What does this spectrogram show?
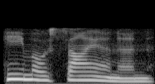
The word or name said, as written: hemocyanin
